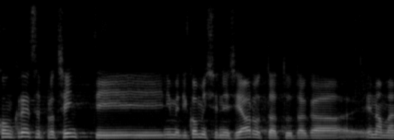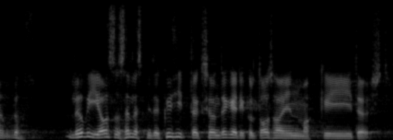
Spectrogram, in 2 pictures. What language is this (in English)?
Estonian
